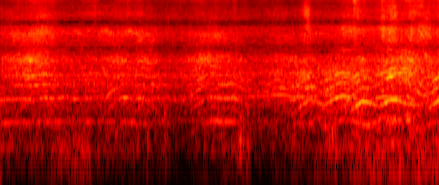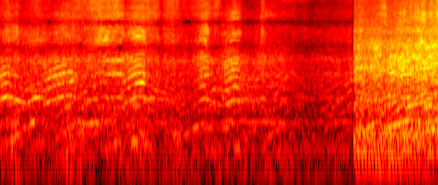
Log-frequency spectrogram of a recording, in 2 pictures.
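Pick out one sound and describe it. Snowmobile engines rev and whine as they race past.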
